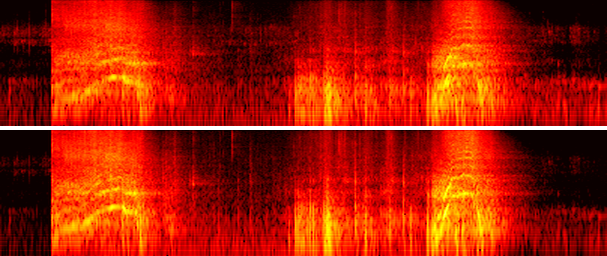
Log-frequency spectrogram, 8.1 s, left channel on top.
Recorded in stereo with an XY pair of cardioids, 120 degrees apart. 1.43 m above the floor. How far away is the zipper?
About 0.6 m.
